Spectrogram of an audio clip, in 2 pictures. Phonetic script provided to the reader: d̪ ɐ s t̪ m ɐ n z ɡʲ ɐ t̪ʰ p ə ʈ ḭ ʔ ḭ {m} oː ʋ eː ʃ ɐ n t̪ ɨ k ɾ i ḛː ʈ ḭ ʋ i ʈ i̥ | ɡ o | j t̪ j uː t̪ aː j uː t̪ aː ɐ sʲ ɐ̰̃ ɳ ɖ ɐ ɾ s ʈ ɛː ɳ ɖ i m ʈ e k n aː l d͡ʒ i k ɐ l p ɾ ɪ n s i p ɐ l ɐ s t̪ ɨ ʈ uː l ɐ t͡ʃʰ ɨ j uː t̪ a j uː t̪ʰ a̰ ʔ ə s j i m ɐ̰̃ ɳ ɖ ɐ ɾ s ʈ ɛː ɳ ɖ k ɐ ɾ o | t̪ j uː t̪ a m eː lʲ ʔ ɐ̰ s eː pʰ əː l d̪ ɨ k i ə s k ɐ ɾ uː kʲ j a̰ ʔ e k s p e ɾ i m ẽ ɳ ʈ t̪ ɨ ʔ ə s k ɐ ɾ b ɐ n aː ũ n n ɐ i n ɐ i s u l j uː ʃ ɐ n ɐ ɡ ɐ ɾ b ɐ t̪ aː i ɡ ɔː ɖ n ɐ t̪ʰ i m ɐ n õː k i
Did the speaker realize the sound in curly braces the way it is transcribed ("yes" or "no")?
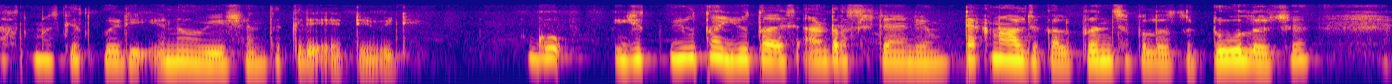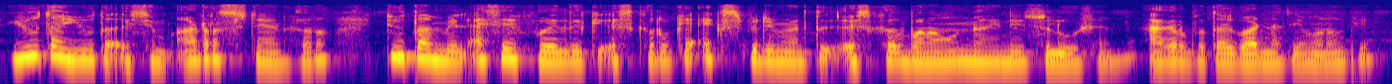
no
